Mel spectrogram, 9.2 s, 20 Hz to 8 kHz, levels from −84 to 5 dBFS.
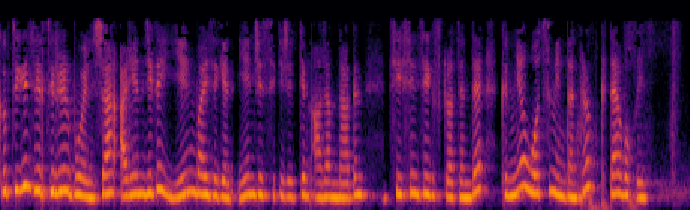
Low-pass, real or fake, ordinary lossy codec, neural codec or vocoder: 7.2 kHz; fake; MP3, 24 kbps; codec, 24 kHz, 0.9 kbps, WavTokenizer, large speech release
